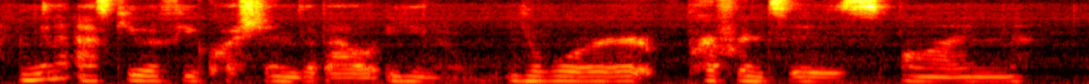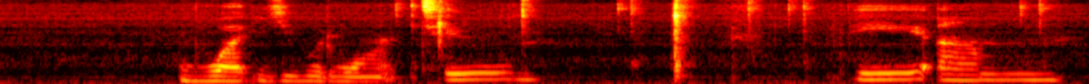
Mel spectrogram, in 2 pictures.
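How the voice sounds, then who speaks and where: Woman, soft-spoken, half-whispered, slow, low-ish pitch, hesitant fillers, faint background noise. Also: low-quality recording. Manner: hesitant, filler-heavy phrasing. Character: female costume consultant asking the listener questions. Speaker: ASMR roleplay host. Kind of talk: softspoken ASMR roleplay.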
